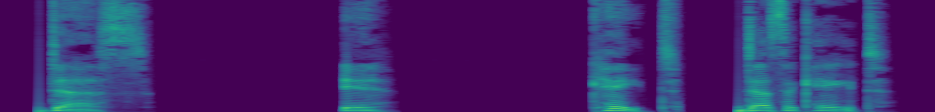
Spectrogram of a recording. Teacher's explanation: Stress des and keep I light.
